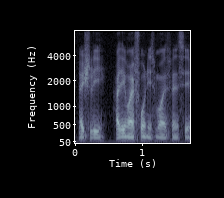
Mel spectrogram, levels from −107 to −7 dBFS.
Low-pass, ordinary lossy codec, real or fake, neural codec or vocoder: none; none; real; none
